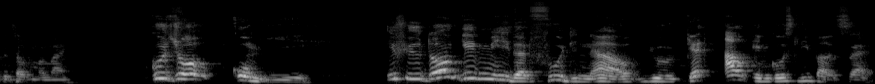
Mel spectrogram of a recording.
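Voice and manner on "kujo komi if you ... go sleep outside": high, slow, hammed-up Nigerian accent; mock Nigerian accent. Streamer jokingly imitates a Nigerian viewer's accent, higher and louder. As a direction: play a scolding Nigerian parent, accent laid on thick. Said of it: "how do you say that accent in Nigeria".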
